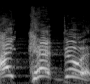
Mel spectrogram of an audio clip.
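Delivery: acted, high, exasperated, frustrated shout. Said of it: "I was shouting".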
